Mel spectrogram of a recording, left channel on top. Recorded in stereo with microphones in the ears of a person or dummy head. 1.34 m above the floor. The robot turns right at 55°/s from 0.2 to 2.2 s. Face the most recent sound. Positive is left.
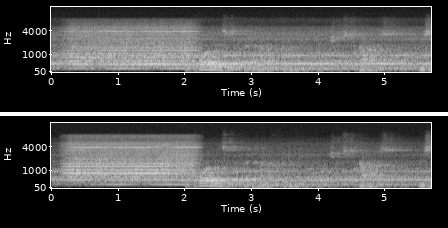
turn(degrees=10)  # may be behind; listen again after turning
